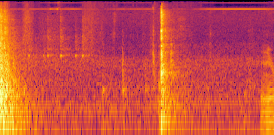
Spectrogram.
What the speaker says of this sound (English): Go ahead and test the rear door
